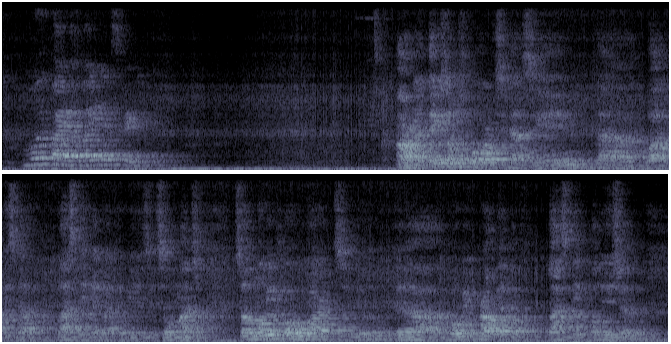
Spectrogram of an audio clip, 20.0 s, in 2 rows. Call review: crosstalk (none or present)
none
